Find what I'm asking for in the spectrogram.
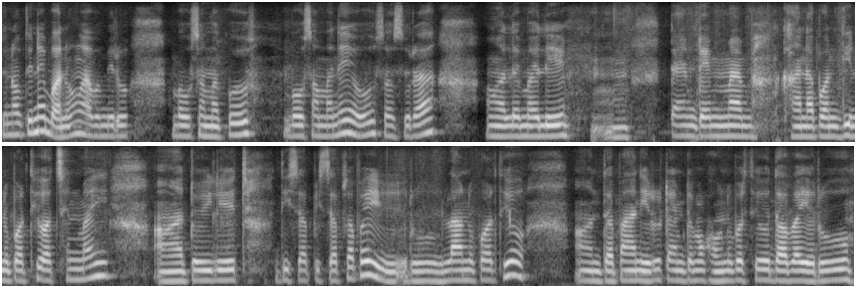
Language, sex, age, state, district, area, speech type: Nepali, female, 30-45, West Bengal, Darjeeling, rural, spontaneous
